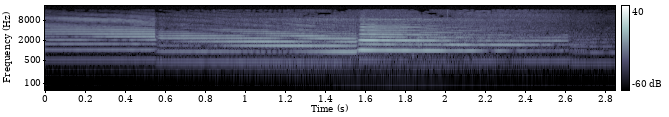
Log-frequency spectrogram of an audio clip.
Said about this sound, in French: Une voiture de pompiers s'approche de vous et sa sirène semble de plus en plus aiguë. Puis la voiture vous dépasse, s'éloigne et la sirène vous semble de moins en moins aiguë, de plus en plus grave.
